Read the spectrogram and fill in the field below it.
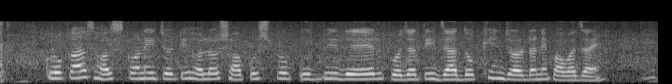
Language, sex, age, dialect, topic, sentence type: Bengali, female, 18-24, Rajbangshi, agriculture, question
